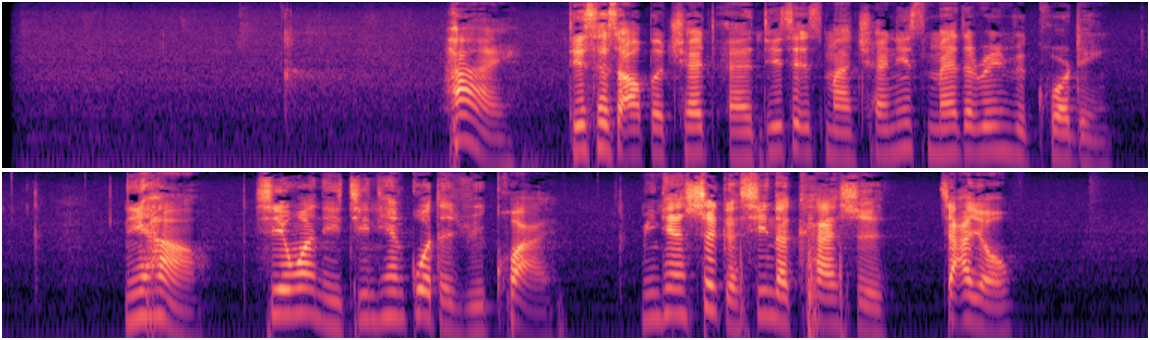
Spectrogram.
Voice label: Chinese Mandarin

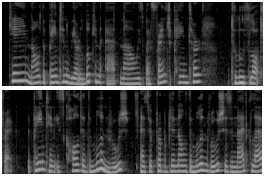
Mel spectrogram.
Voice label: american

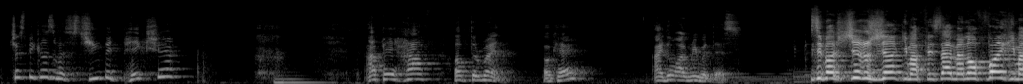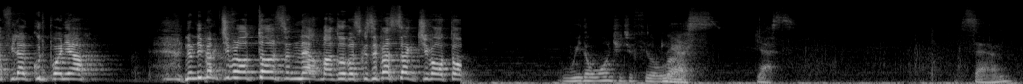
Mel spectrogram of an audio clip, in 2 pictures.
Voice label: NATIVE AMERICAN REEL FRENCH

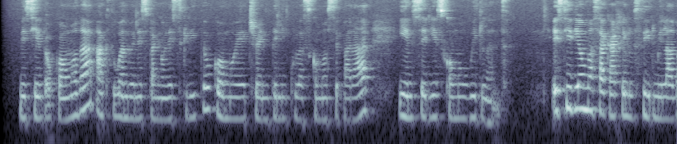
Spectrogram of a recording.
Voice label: SPANISH

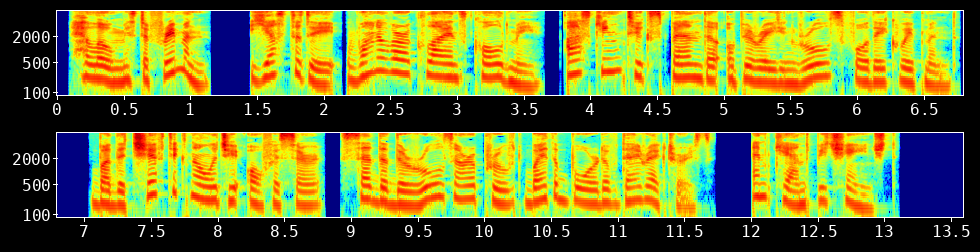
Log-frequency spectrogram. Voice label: EN Conv

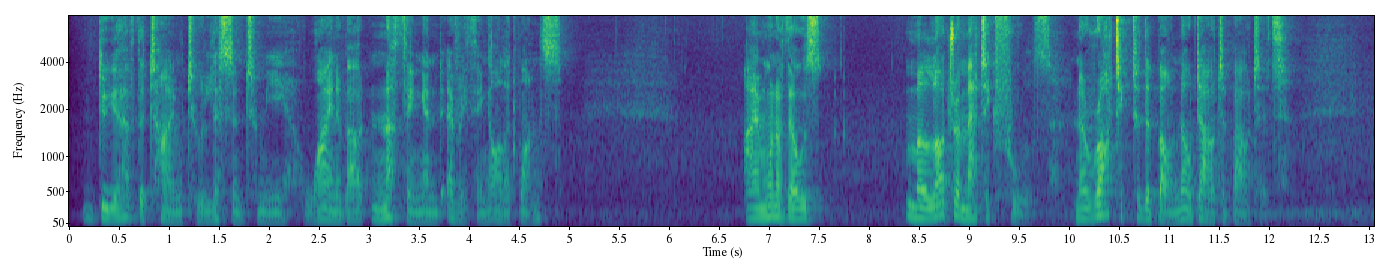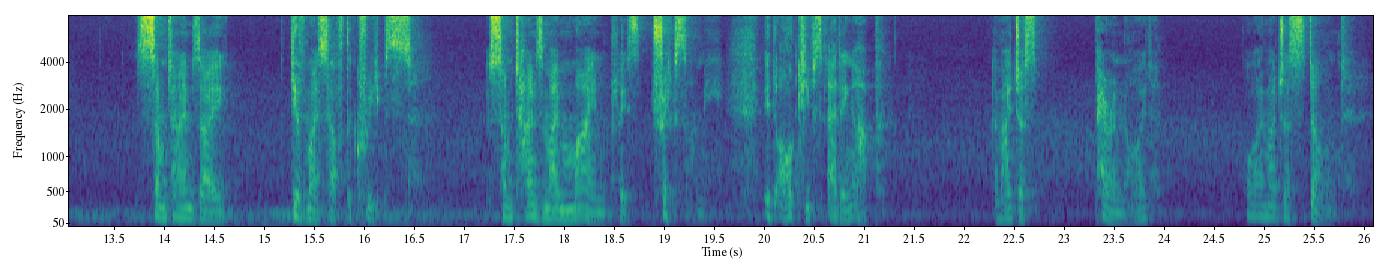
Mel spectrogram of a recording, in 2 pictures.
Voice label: British English

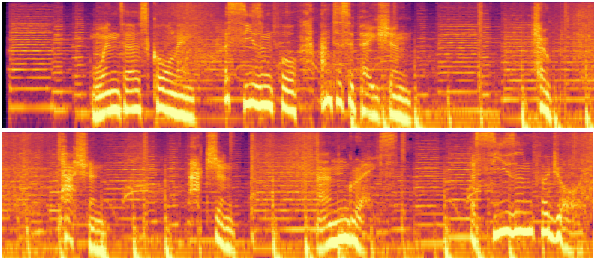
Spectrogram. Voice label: Commercial English

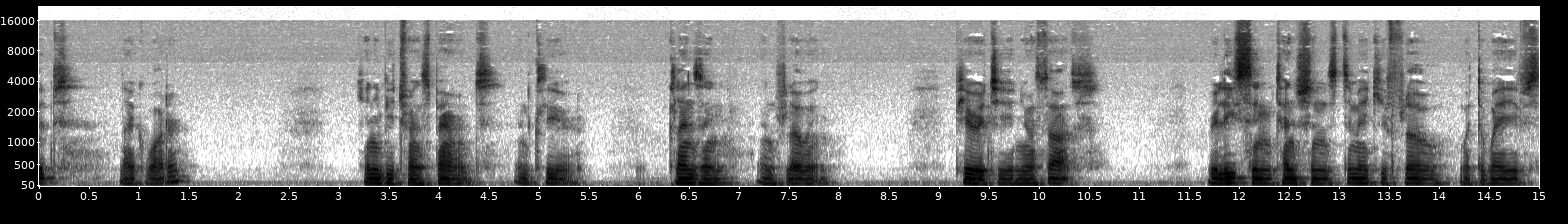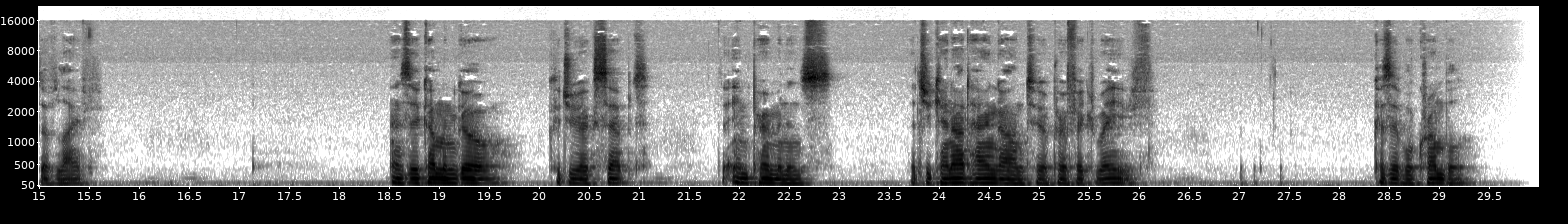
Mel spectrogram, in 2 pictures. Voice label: Poetry spoken; Elemental Freedom

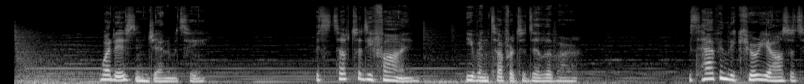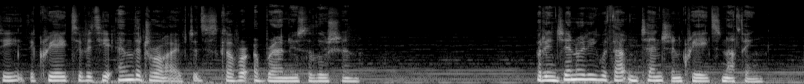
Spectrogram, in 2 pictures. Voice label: american english; CAPCO

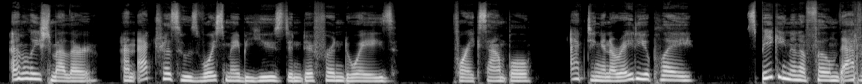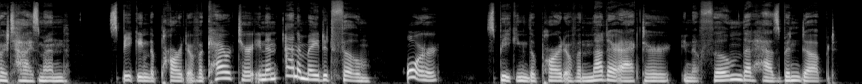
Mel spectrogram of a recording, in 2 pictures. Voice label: General American Intro

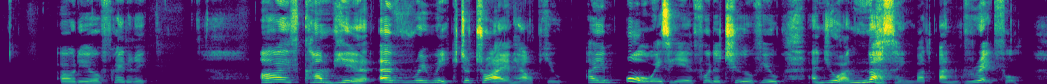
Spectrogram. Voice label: my english

